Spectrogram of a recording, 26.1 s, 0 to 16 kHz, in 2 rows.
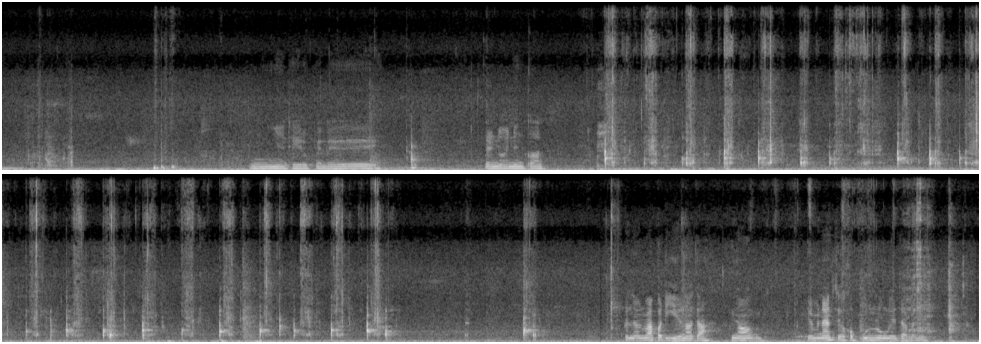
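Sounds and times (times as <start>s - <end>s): pestle knocking against mortar: 8.0s - 18.3s.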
